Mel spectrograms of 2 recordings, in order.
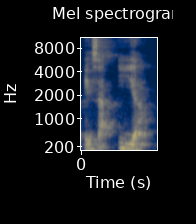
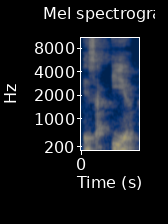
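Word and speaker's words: Ἠσαΐας: So to indicate that this is not really a diphthong, that's why you put the diaeresis there, to say that this, you don't have to pronounce it as Isaiah, but Isaiah. All right, the accent is on the yod, Isaiah.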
